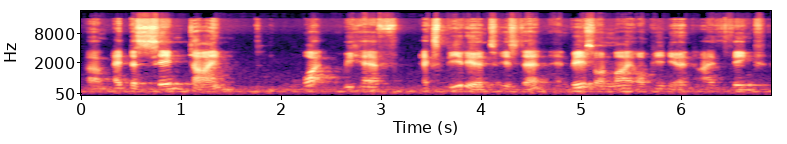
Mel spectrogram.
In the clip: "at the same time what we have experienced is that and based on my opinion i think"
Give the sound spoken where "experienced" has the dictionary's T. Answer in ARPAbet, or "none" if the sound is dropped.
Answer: none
